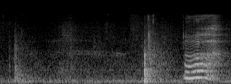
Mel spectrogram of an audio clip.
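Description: Faint rustling of a cushion being handled, with one sharp thump about one and a half seconds in as it is pushed down into a wooden cradle.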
